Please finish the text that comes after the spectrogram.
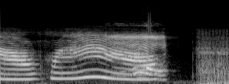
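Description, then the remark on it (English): A cat meows twice, a short mew followed by a long, drawn-out wavering meow, then a brief soft breathy rustle. “Yes, nobody's going to hurt you, little kitty.”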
